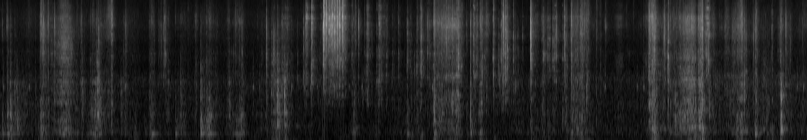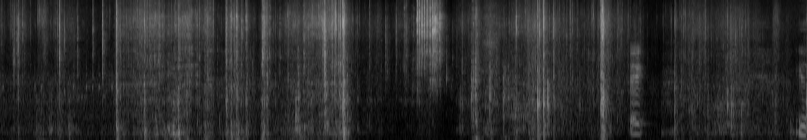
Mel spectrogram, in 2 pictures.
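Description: Cardboard box being opened by hand: a snap-off utility knife slitting the packing tape, then the cardboard flaps pulled open and rustled, in irregular scrapes, taps and crinkles.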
